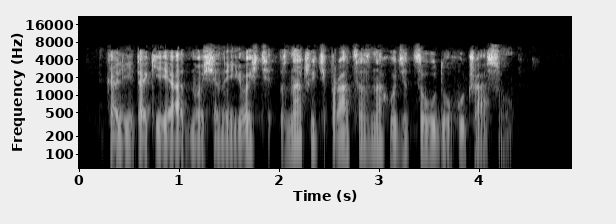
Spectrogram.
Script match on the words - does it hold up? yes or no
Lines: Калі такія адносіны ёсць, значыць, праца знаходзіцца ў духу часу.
yes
